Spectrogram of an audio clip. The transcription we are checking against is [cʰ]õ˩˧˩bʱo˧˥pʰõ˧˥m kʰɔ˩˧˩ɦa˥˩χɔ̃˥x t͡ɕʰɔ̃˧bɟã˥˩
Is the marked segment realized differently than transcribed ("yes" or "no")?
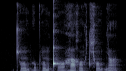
no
